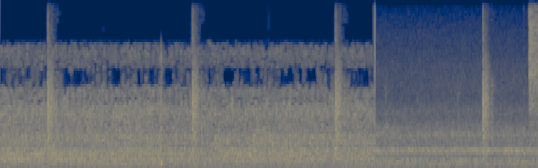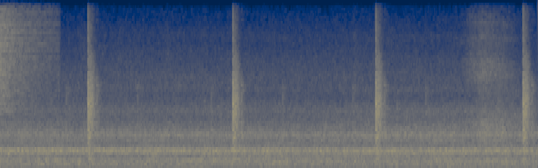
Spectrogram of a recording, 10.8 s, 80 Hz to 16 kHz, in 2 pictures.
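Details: 2004 Kenworth W900L project truck with CAT C-15 diesel, just started before being brought into the shop: deep steady rumble with even low beat, no misses or knocks; smooth, healthy normal idle.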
